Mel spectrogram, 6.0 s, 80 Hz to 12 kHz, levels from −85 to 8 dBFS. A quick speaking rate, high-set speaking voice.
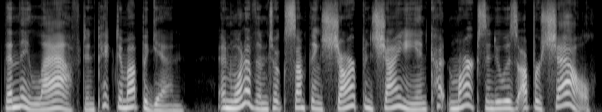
Yes: fast, 240 wpm; high, 210 Hz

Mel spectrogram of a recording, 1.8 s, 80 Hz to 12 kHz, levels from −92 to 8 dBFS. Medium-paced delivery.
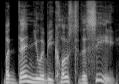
No: fast, 300 wpm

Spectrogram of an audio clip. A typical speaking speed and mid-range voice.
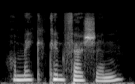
No: average, 180 wpm; high, 200 Hz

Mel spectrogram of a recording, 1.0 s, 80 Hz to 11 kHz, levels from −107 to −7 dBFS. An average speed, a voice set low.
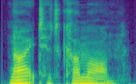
No: fast, 235 wpm; low, 110 Hz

